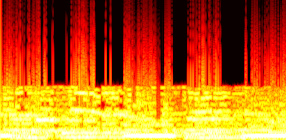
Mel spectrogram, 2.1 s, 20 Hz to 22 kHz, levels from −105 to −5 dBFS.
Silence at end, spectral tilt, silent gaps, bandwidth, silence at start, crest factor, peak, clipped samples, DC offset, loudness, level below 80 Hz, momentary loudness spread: 0 s; -11.5 dB/octave; none; 3.4 kHz; 0 s; 6 dB; 0 dBFS; 5%; under 0.1%; -7 LUFS; -28 dBFS; 3 LU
